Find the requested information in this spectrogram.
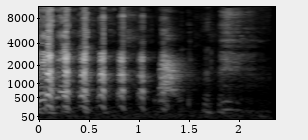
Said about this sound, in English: Thank you for barking. Aww. Appreciate it.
